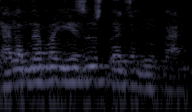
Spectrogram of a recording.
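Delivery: hushed prayer. Retold or imitated. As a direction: murmur a discreet healing prayer. Retelling a discreet healing prayer. (berdoa lirih, makin pelan)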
